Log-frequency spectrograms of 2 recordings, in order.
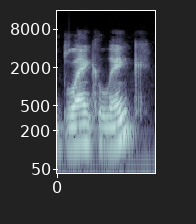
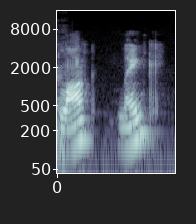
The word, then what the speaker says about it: Blanc Link: company name yeah was blank link blank link like Blanc like the French word for white okay Blanc link and then the application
